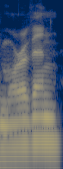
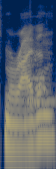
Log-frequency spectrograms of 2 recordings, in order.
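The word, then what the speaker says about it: Moravian: It's pronounced Mariven, not however you said it. The Mariven Germans. Did I pronounce that wrong? – Oh, the Germans. – How do you pronounce that? – Sorry, I guess. – I think we said Moravin. It's Mariven.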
